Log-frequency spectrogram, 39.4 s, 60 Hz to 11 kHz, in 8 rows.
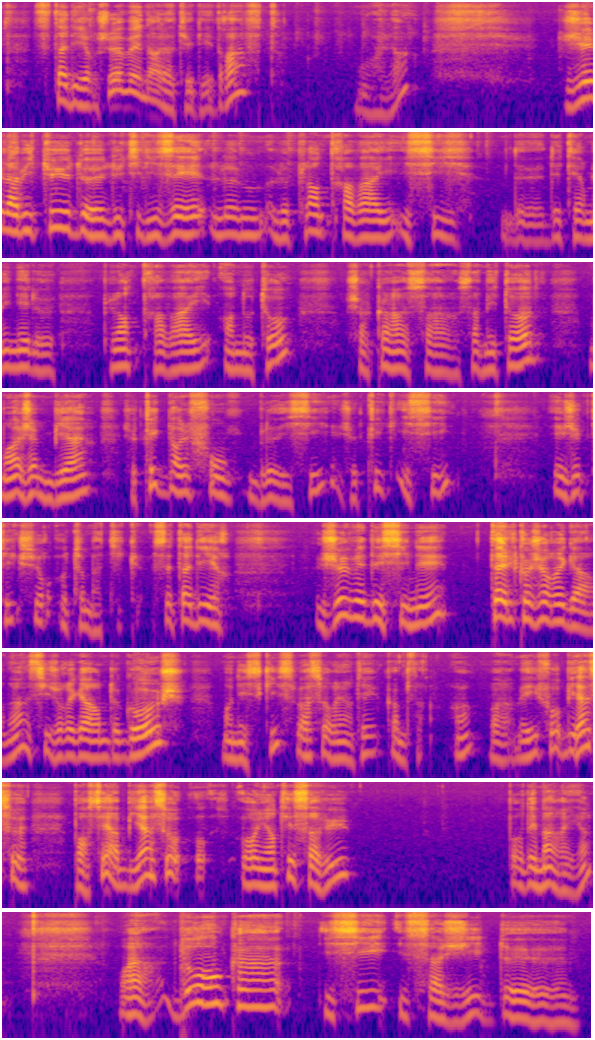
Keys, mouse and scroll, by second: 0.9 click, 2.4 click, 3.4-3.7 scroll down 2, 3.8 scroll up 2, 4.3 right click, 5.3 click, 6.6 click, 15.7 click, 18.0 click, 20.0 click, 21.3-22.0 drag, 23.0 click, 23.9-25.8 right drag, 30.4 click, 36.3 scroll down 2, 36.9-39.1 right drag.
